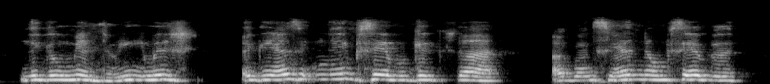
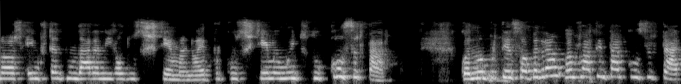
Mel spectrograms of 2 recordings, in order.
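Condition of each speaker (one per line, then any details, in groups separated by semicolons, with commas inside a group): Cerebral palsy; mainly motor disability; age 51; speech affected
No condition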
